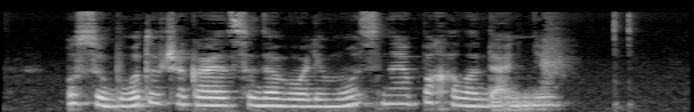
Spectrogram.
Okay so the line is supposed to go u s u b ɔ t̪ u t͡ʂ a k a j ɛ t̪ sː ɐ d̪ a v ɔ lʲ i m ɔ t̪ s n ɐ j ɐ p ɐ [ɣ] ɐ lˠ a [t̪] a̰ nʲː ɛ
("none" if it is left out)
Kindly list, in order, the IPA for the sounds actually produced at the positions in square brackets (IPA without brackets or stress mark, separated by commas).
x, d̪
